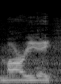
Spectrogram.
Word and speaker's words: Marie: It's spelled Marie, but it's pronounced Marier, the internet sensation.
